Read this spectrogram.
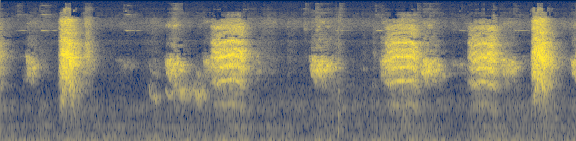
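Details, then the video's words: Chirping budgerigars on a sunny, windy day, played as company for solitary budgies, with a quaker parrot and a conure heard behind. Sharp high chirps and raspy warbled phrases come in irregular bursts. "Parakeet Friends for your LONELY budgie birds"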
